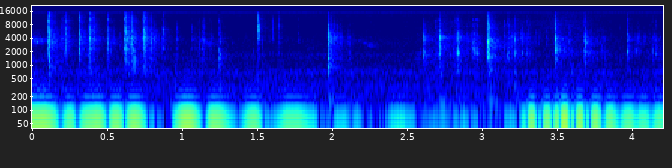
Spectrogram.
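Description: Computer keyboard being typed on: a quick run of keystrokes at the start, a few single taps, then another quick run near the end.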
